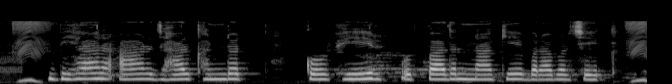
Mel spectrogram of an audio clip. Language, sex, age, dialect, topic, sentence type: Magahi, female, 18-24, Northeastern/Surjapuri, agriculture, statement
